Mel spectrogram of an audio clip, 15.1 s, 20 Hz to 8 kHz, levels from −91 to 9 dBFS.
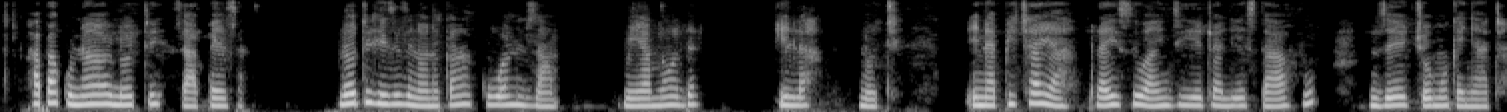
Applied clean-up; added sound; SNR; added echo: neural mask model Resemble Enhance denoiser.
